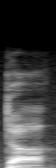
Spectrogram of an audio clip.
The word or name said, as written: da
